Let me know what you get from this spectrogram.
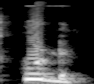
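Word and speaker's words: could: Next word है हमारे पास कुड। कुड में भी एल डी से पहले आ रहा है। तो मैंने आपको बताया एल के या डी से पहले आए तो साइलेंट होता है दोस्तों।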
